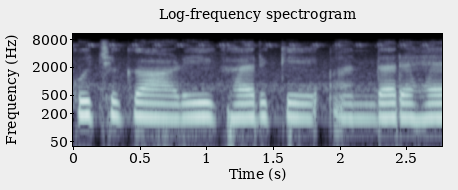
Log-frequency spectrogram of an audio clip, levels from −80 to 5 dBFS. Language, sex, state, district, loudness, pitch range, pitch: Hindi, female, Jharkhand, Deoghar, -15 LUFS, 165-175 Hz, 170 Hz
